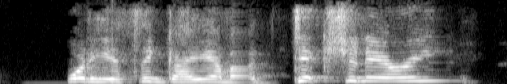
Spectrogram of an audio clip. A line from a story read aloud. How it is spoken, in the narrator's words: He yells at Tommy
